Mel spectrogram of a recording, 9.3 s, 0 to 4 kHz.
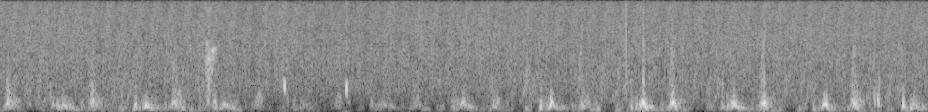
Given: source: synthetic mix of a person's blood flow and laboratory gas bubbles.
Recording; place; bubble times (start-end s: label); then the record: Doppler ultrasound of blood flow; precordium
2.04-2.17 s: bubbles
2.81-2.89 s: bubbles
3.42-3.50 s: bubbles
8.71-8.83 s: bubbles
From the record:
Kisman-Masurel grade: 123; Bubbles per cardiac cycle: 1 to 2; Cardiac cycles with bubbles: 10 to 50%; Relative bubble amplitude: loud (0.450 to 0.775); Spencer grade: 2 (many but less than half of the cardiac periods contain bubble signals, singularly or in groups); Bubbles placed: anywhere in the cardiac cycle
